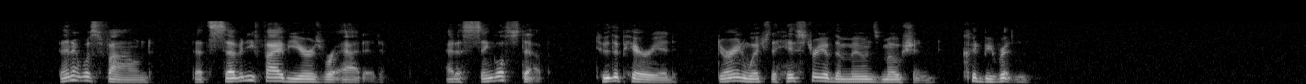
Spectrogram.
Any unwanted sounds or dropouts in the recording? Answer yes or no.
no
